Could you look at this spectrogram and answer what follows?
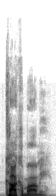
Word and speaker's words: cockamamie: all right so what's the next one go let's hear it uh i might pronounce it wrong kakamami kakamemi kakamimi kakamemi spell it c-o-c-k-a-m-a-m-i-e yeah it's cockamamie cockamamie it's it's it's um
